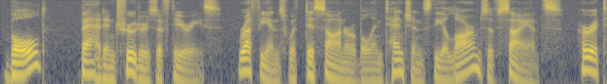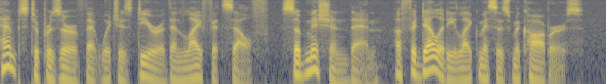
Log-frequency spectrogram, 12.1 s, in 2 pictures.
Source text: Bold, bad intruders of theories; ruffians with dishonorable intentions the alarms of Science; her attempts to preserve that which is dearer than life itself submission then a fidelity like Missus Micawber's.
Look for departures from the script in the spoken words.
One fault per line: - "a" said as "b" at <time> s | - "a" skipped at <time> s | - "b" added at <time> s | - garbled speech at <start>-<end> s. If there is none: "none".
none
